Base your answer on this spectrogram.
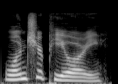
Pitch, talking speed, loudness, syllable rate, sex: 210 Hz, 150 wpm, -13 LUFS, 3.9 syllables/s, female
